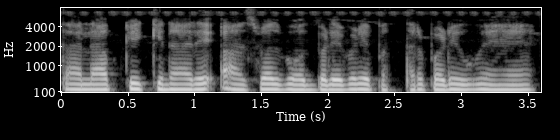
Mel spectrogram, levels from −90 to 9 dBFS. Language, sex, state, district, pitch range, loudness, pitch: Hindi, female, Uttar Pradesh, Lalitpur, 175-185 Hz, -14 LUFS, 180 Hz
